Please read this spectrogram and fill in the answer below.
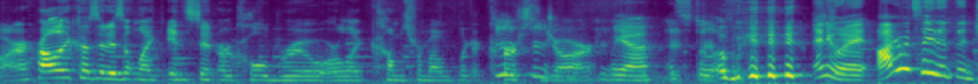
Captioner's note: laughs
